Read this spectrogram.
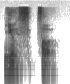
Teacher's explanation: the F is a bit lacking in, sort of, strength, I would say.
